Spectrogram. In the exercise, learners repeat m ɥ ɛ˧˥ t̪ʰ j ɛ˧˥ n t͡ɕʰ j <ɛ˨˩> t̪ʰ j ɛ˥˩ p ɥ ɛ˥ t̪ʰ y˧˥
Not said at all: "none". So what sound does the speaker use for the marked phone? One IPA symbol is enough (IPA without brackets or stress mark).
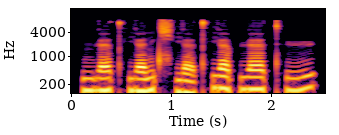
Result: ɛ˨˩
